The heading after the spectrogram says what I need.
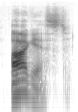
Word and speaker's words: August: not July it's July August August the second syllable is not gust so if you're saying August not quite this hour We're Going For I recommend a short I sound like IST August September the September my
